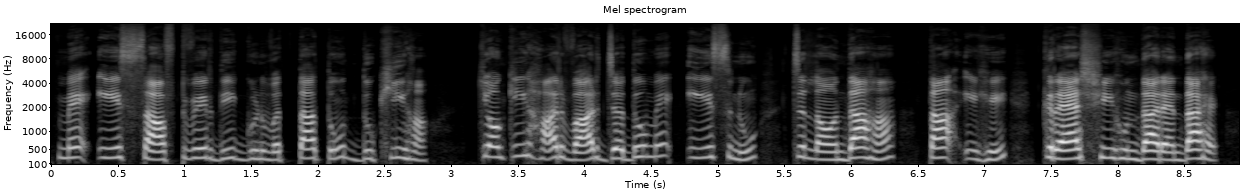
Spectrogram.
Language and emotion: Punjabi, disgusted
